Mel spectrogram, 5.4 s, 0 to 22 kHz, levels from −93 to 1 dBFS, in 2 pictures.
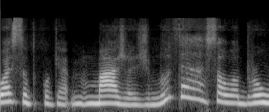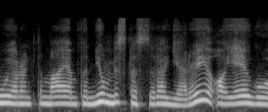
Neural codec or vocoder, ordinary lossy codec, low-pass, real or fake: codec, 16 kHz in and 24 kHz out, 0.9 kbps, LongCat-Audio-Codec, fine tuned four codebook decoder; Opus, 16 kbps; 10.8 kHz; fake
